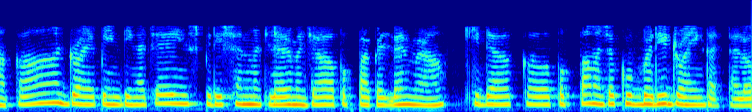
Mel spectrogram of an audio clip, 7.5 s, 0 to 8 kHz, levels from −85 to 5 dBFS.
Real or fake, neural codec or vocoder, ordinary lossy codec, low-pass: fake; codec, 16 kHz, 8 kbps, FunCodec, trained on LibriTTS, 25 frames a second; AAC, 16 kbps; 7.2 kHz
